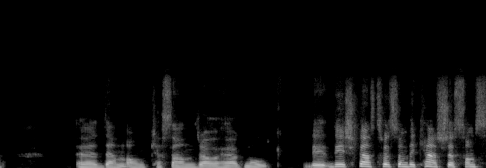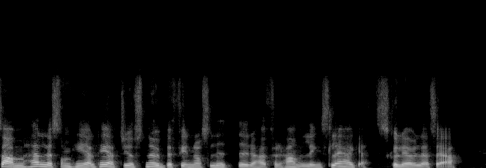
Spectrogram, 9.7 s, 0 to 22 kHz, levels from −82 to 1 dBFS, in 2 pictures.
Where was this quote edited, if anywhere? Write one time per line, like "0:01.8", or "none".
0:03.0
